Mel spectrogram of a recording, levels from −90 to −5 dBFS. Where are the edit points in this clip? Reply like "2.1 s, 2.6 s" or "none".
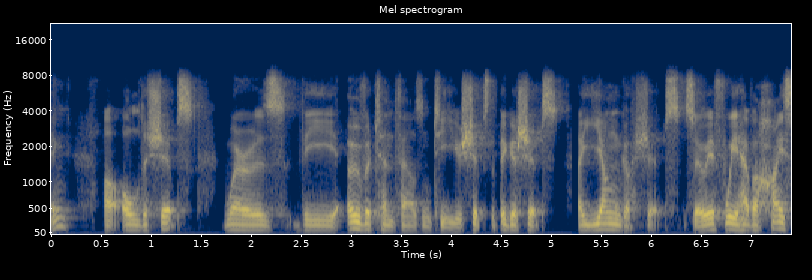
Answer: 5.2 s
